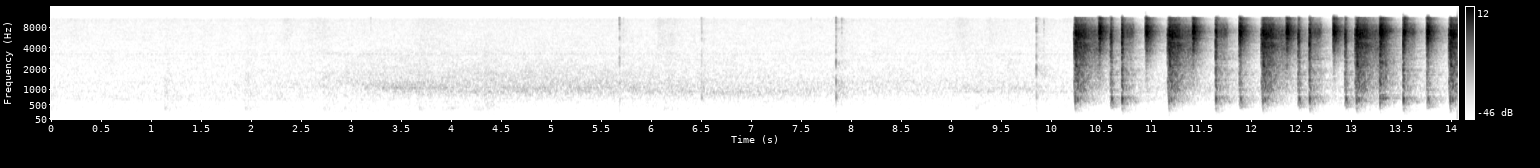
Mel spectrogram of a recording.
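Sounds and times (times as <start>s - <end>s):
techno drum machine beat: 10.2s - 14.0s.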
